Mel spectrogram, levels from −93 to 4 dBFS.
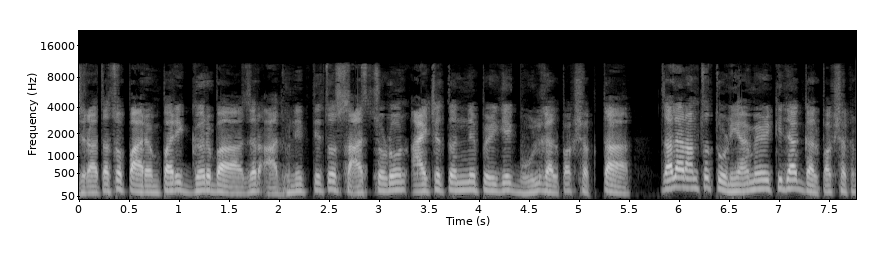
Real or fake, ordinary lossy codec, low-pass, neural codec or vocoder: fake; AAC, 32 kbps; 10.8 kHz; vocoder, 44.1 kHz, 128 mel bands, Pupu-Vocoder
